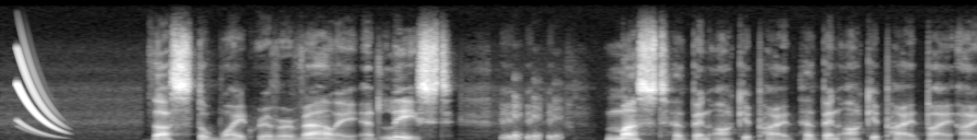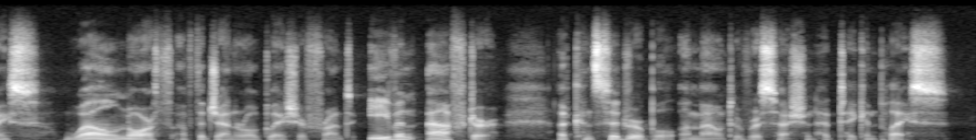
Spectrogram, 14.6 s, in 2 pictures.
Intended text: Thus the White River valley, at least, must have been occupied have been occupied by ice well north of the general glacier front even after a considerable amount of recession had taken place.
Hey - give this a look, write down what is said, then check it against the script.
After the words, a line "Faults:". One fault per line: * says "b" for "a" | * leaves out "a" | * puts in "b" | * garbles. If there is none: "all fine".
Thus the White River valley, at least, must have been occupied have been occupied by ice well north of the general glacier front even after a considerable amount of recession had taken place.
Faults:
all fine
